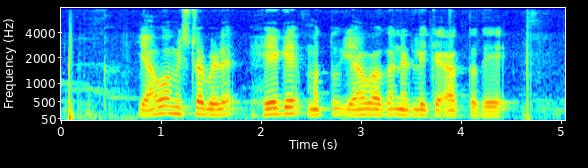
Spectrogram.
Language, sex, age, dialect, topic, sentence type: Kannada, male, 56-60, Coastal/Dakshin, agriculture, question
